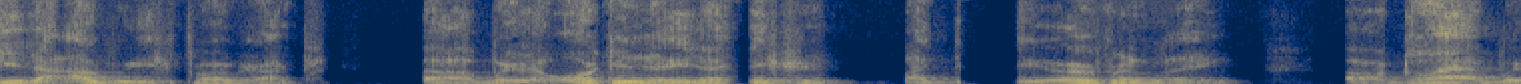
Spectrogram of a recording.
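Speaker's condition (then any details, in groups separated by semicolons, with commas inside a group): Cerebral palsy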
